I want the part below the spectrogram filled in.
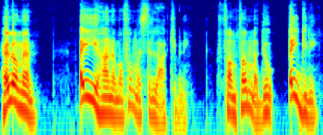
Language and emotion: Manipuri, angry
